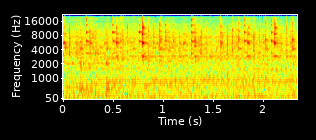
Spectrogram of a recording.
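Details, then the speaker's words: 1998 Jaguar XKR supercharged, engine running: uneven flapping slaps and light ticks as chewed-up inner accessory belt whips around on a seized, non-spinning tensioner pulley. "you see the belt is chewed up and you see that right down there on the tensioner that is not spinning that has se though it sounds absolutely terrible"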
